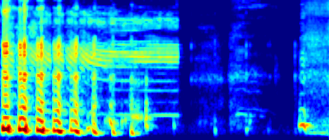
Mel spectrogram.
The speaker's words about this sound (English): Wait, what was that first one? It was just that. The first one sounded like an old-timey, like, very polite car horn. I was like, hit us with the horn. It was literally like, beep, beep.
